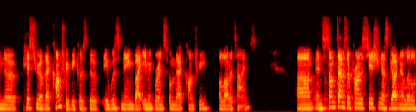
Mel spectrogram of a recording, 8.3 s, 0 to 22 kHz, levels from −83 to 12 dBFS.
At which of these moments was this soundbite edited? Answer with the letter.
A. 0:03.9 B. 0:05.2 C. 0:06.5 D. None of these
C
